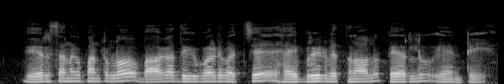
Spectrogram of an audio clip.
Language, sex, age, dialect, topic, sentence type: Telugu, male, 36-40, Utterandhra, agriculture, question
